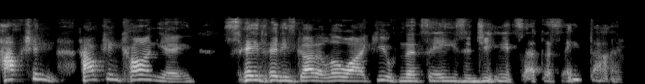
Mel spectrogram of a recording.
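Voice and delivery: mock complaining voice, put-on. Quoting a guy who was complaining, mock complaining. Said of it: "the guy was bitching".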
